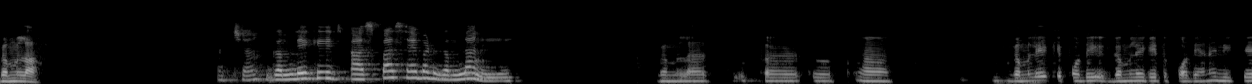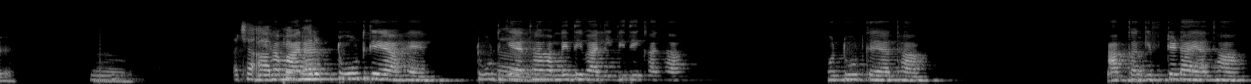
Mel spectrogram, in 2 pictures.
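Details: Adult man with aphasia in an online conversation-practice class with a speech-language pathologist, doing a timed picture-description task; the therapist notes he rushes to finish and has difficulty recalling words: aphasia.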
